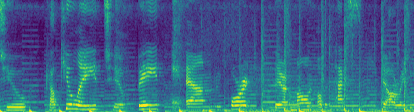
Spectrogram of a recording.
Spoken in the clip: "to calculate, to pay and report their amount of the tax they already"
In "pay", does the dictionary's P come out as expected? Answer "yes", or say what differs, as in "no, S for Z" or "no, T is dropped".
no, B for P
